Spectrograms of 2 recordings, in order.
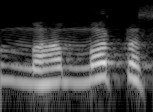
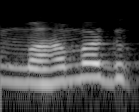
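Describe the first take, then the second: First: The word ends with a t sound. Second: The word ends with a d sound.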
